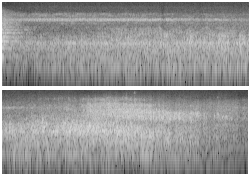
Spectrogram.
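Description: Rushing noise of a passing vehicle that builds to its loudest about four seconds in and then fades away near the end.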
